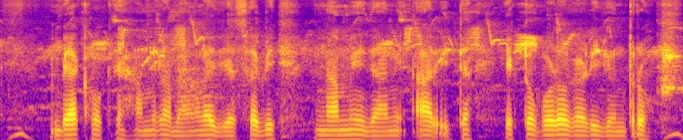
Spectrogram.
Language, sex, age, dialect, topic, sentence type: Bengali, male, 18-24, Jharkhandi, agriculture, statement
